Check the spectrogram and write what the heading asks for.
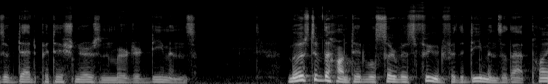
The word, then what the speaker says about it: daemons: Demons of a badon that's demon spelled d-a-e some of you in the comments I know have asked me to pronounce that demons I'm not going to uh demons feels like the right way to pronounce that word for me so that's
